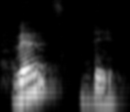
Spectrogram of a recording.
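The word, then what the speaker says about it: Wednesday: वेडनेसडे गलत है। वेडनेसडे नहीं है। ट्यूसडे नहीं है। थर्सडे भी नहीं है। फ्राइडे भी नहीं है। क्या है? वेडनेसडे है। वेडनेसडे ये डी साइलेंट होता है। वेनसडे।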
